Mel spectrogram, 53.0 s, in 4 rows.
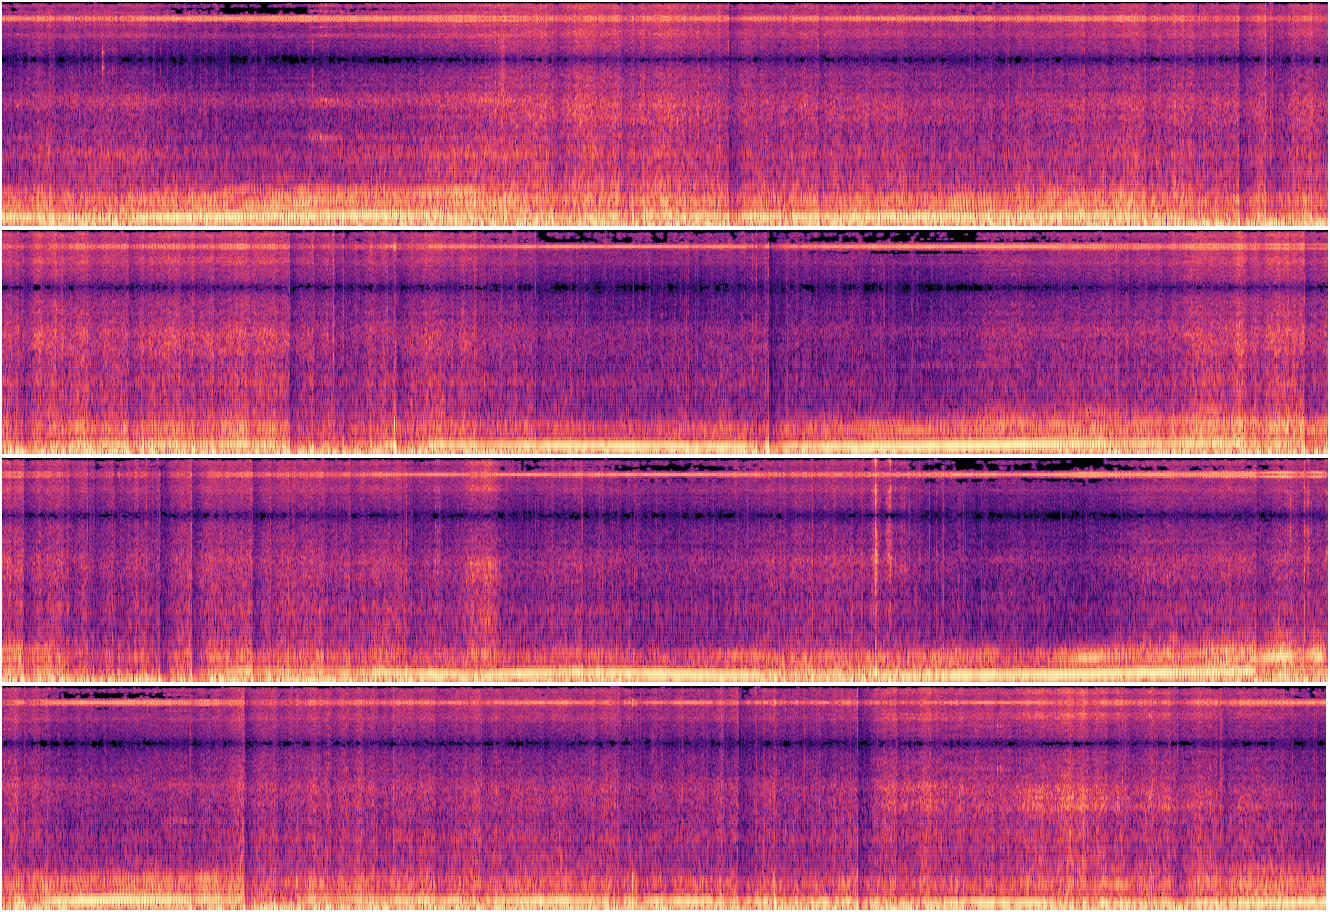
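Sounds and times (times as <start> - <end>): car engine revving: 0.0 - 53.0
low road rumble: 0.0 - 53.0.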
